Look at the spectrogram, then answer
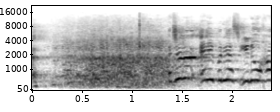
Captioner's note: audience laughs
